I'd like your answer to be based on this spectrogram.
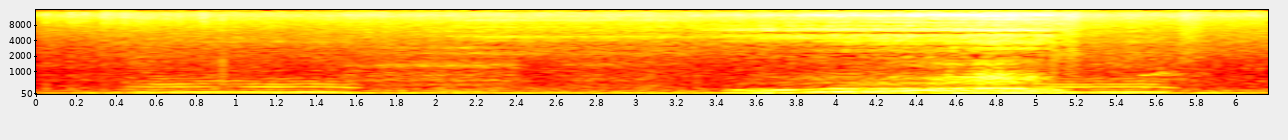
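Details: Slow, deep rattling snores with a low droning tone on each breath, three full cycles over about six seconds, from a person nicknamed a goatmonster, recorded in a Queenstown hostel; low volume; snoring.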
